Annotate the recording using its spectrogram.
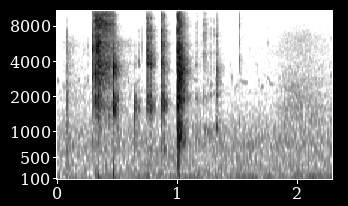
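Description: A quick run of short, sharp clicks and snips, about half a dozen within a little over a second, over faint room tone.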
